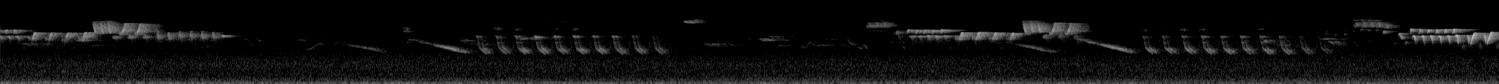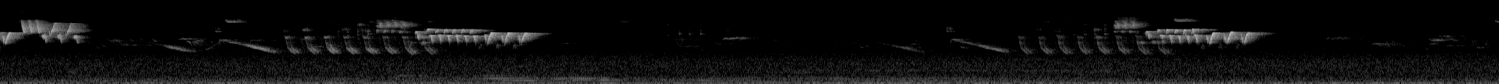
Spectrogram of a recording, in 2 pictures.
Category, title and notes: Sound effects > Animals
Morning Birds in my bacjyard in Virginia.
These are the sounds of my backyard. The sounds of the birds of Virginia in April.
bird, Birds, sounds, Virginia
